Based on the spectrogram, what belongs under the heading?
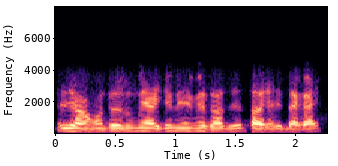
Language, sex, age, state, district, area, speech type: Bengali, male, 60+, West Bengal, Purba Bardhaman, rural, conversation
